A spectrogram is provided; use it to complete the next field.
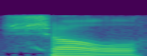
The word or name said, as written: Shull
